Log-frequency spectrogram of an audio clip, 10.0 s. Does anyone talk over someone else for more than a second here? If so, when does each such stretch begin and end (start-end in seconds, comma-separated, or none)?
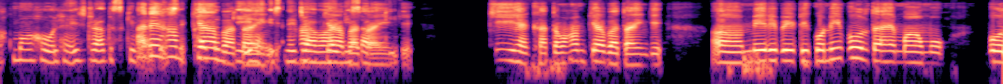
1.4-4.0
